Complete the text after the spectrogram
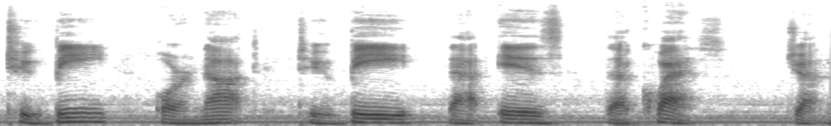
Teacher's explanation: So each line would have 10 syllables, and each pair of syllables would be an unstressed syllable followed by a stressed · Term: iamb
